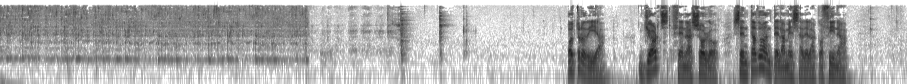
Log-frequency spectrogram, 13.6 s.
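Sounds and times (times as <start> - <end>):
water running from a tap into a saucepan: 0.0 - 4.7
speech: 8.5 - 12.8.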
